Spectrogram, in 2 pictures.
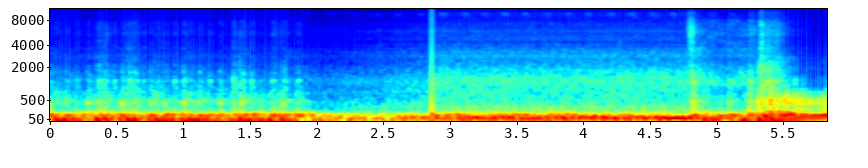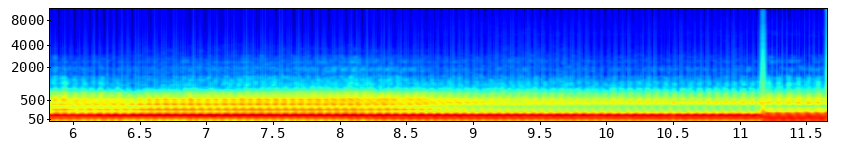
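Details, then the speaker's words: Mazdaspeed3, 400+ whp, before clutch fix (six bolts): harsh metallic clutch rattle and clatter over running engine, then steady droning idle. "As you can hear, it's rattling pretty bad, and yeah, I gotta shut this off because it just sounds horrible."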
